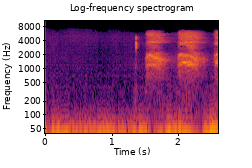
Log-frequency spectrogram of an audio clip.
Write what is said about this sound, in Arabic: كملت بصوت الغربان اللي بتطاردني في أحلامي وبصحى عليها.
